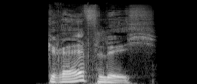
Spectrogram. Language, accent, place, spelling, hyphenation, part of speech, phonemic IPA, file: German, Germany, Berlin, gräflich, gräf‧lich, adjective / adverb, /ˈɡʁɛːf.lɪç/, De-gräflich.ogg
- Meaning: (adjective) count's, earl's of a count or earl; comital (of, pertaining to or belonging to a count or earl); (adverb) lordly, like a count or earl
